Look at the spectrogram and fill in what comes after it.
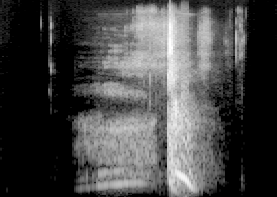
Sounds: Sneeze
